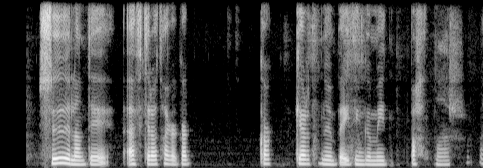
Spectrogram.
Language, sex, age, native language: Icelandic, female, 20-29, Icelandic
